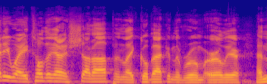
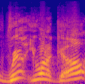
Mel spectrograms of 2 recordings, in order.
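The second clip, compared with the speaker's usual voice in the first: challenging taunt; 9 semitones higher than usual. Retold or imitated. Cokehead challenging the comic to fight, high taunt. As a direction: taunt rising high on wanna. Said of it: "And he was like".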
